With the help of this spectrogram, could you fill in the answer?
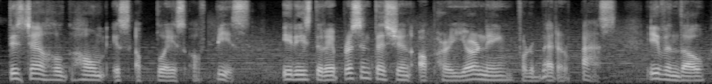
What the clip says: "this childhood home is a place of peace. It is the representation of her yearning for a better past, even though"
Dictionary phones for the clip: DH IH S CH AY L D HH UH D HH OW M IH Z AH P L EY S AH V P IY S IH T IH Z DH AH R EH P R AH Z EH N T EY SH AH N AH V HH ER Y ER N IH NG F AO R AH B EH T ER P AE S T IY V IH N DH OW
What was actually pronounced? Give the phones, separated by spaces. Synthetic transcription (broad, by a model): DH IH S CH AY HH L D HH OW M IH S AH P L EY S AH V P IY S IH T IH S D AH R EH P R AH S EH N T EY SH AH N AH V HH ER Y ER N IH NG F AO R AH B EH T ER P AE S T IY V IH N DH OW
